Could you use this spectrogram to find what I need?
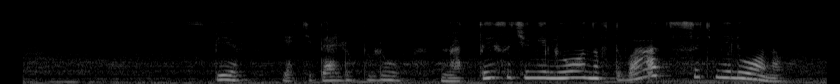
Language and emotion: Russian, positive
